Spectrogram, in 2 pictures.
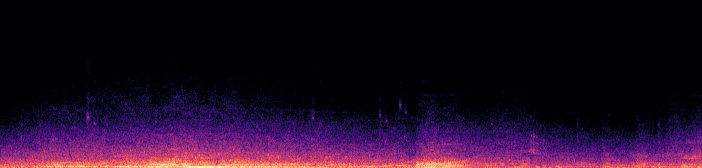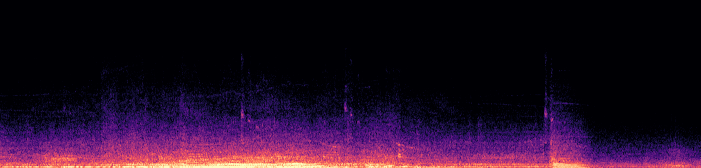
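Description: Racing car engines whine past in the distance, rising and falling in pitch.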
